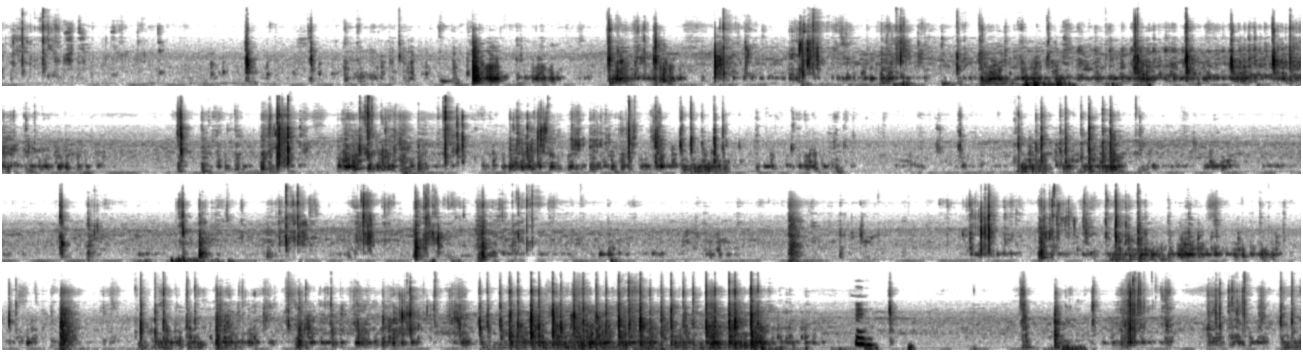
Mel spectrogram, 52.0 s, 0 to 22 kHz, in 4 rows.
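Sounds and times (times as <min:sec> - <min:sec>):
crackling pops and clicks: 0:14.7 - 0:21.5, 0:22.2 - 0:25.3, 0:35.4 - 0:47.1, 0:48.7 - 0:51.9
slime squished by hand: 0:14.7 - 0:21.5, 0:27.6 - 0:32.3, 0:35.4 - 0:48.0, 0:49.1 - 0:51.9.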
